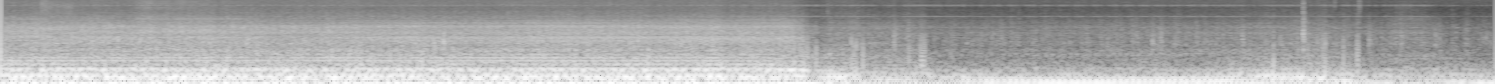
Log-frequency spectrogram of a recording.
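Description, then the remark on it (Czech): A car engine runs steadily with a low, even rumble and rich harmonic hum; after about six seconds the upper tones drop away, leaving a deeper, smoother idle drone. No talking. “To je lahoda slyšet ten motor. Jak si krásně brumlá.”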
